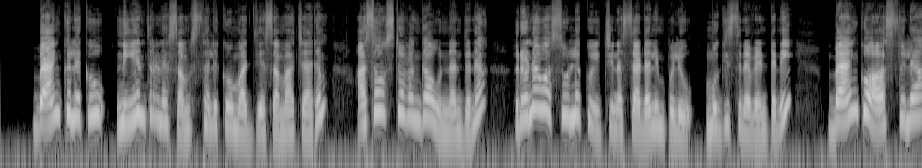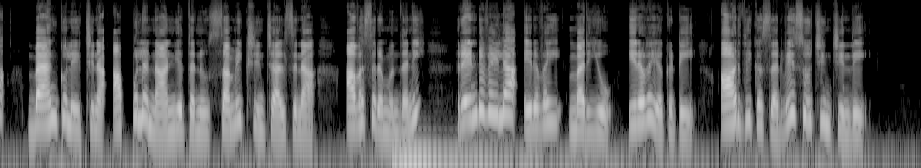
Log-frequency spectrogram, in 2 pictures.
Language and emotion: Telugu, neutral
